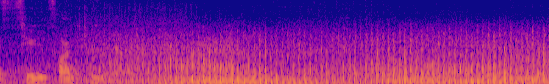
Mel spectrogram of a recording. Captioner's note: blades whirring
